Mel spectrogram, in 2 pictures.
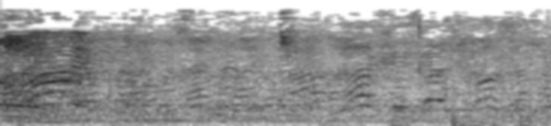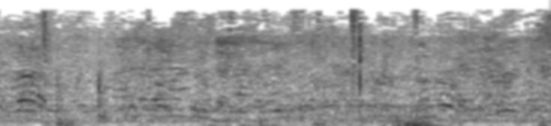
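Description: A crowd chatters without pause, many overlapping voices blending into a steady, dense babble with no single speaker standing out, and a few brief louder bumps rise from the hubbub.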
